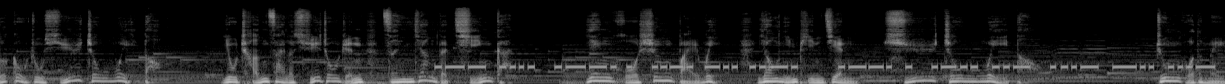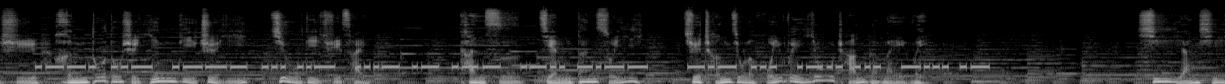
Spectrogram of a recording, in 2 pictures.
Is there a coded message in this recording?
Yes: Morse code (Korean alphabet) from 4.3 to 22.2 s, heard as a keyed tone, hand-sent with a straight key, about 25 wpm, 820 Hz. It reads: 부자는 자기를 지혜롭게 여겨도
